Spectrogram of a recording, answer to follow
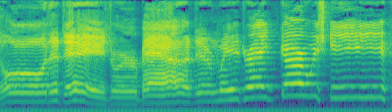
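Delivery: put-on slow, mournful Irish-accented telling; hammed-up Irish sob story, slow; mock Irish lament. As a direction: drag it out like a sad Irish ballad. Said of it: "I'm talking about the sad, crappy".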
